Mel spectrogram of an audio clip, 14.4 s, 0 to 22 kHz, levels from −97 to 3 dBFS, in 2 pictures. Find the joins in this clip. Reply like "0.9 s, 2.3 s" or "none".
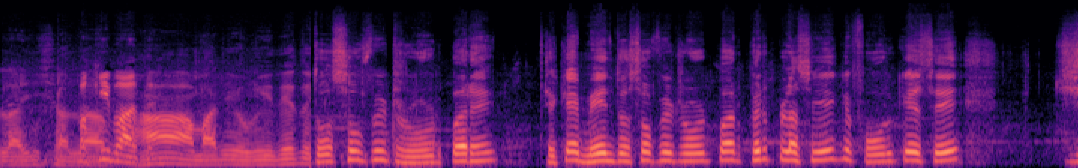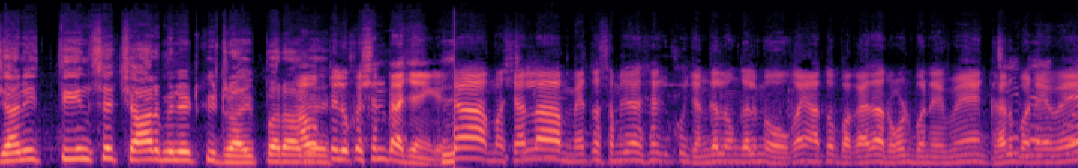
2.0 s, 10.2 s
